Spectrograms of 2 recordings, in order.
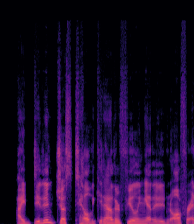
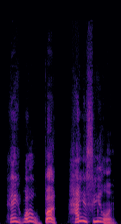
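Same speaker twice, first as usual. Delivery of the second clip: put-on high, gentle check-in to the child; demo to child; 13 semitones higher than usual. Shown as a demonstration. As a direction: ask it lightly, pitched way up. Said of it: "we're just gonna say".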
